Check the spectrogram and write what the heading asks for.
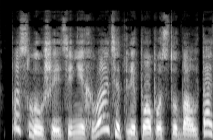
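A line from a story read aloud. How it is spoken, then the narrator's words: Snapped irritably. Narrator (Russian): огрызнулся Арно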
